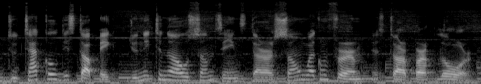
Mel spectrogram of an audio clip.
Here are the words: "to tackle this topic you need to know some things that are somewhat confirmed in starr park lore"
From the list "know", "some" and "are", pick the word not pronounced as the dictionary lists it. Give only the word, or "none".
none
